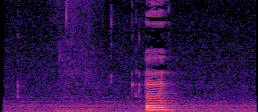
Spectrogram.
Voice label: Mid front rounded vowel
